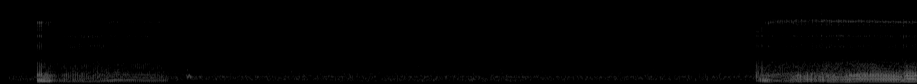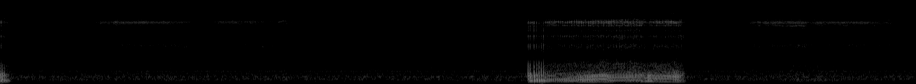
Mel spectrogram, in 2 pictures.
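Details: A Cavalier King Charles Spaniel snores in its owner's lap, giving loud, rattling bursts about every seven seconds, with softer breaths between.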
